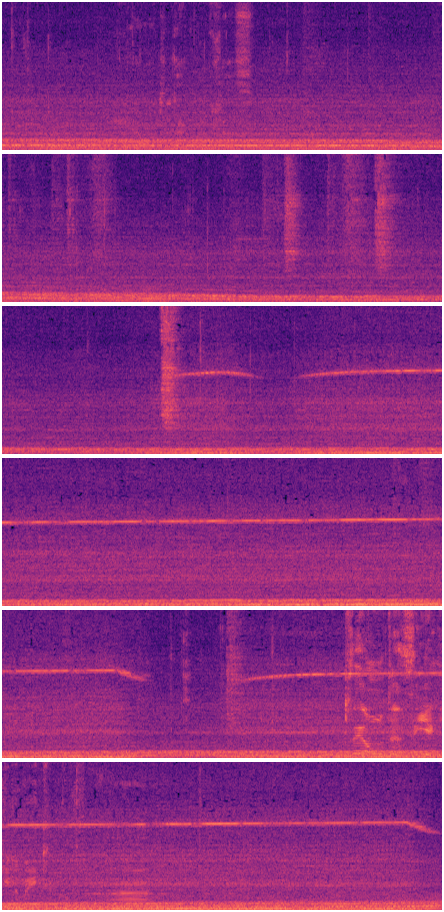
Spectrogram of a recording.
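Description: A truck engine hums and drones steadily, dropping in pitch and then rising again.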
